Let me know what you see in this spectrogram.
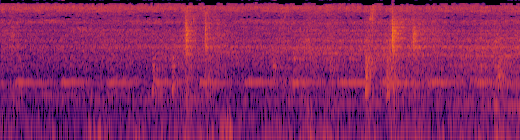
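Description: Local train approaching a station with a low rumble and a few sharp wheel clicks over the rail joints. A bell-like tone repeats several times a second behind it.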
